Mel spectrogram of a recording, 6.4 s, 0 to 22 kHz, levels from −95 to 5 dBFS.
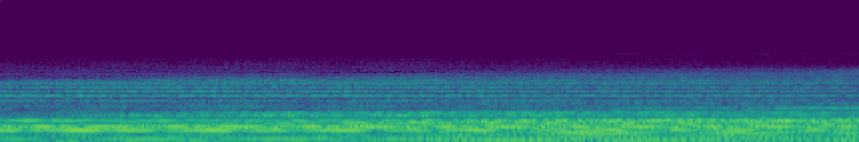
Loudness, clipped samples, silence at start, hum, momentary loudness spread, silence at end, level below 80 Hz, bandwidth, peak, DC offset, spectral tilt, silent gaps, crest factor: -21 LUFS; under 0.1%; 0 s; none; 3 LU; 0 s; -30 dBFS; 3.3 kHz; -10 dBFS; under 0.1%; -13 dB/octave; none; 10 dB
